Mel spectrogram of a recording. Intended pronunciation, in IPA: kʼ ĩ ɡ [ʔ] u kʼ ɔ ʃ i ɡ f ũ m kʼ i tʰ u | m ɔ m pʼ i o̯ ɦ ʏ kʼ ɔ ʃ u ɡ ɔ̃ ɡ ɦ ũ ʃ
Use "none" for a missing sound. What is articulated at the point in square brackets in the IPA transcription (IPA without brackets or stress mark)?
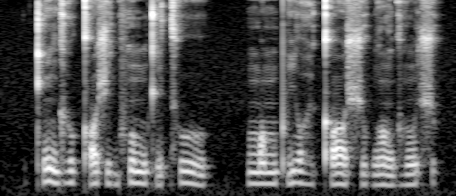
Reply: ɦ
